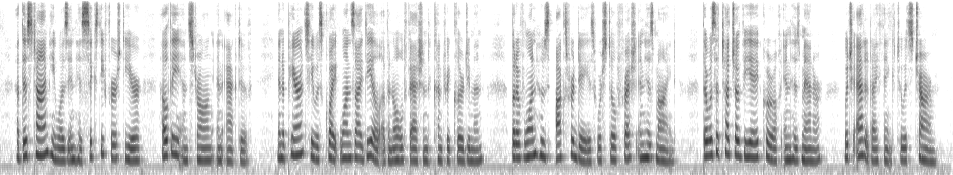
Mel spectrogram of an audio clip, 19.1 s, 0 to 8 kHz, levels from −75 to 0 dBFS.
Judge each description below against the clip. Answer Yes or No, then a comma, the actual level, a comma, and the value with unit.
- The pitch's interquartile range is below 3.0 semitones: No, average, 4.4 semitones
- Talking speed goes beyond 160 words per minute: Yes, average, 180 wpm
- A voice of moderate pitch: Yes, medium, 180 Hz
